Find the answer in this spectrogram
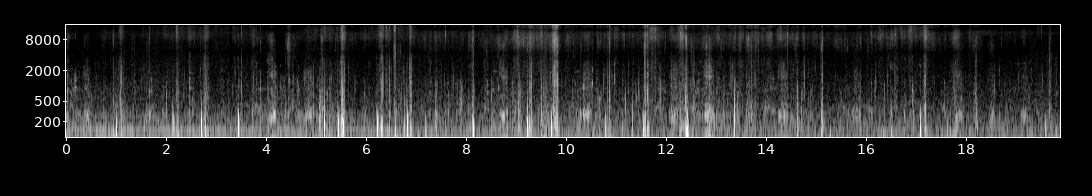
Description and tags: Recording of a horse grazing a grass in a field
